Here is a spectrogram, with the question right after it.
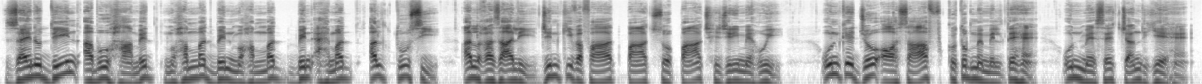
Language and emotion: Urdu, neutral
